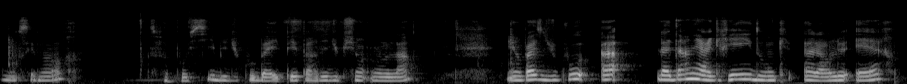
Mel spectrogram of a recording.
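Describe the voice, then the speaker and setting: A woman's voice: mid-range voice, fairly even intonation, unhurried, gravelly, dark tone, husky. A woman YouTuber giving casual running commentary to her viewers, chatty, sometimes dropping to mutters and whispers. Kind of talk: casual running commentary while scratching lottery tickets. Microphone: camera set up on a table.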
